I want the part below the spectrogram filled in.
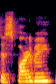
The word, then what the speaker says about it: aspartame: Aspartame? No, it's aspartame.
